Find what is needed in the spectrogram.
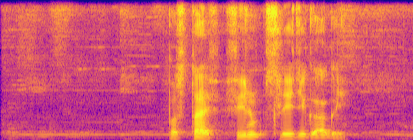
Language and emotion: Russian, neutral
